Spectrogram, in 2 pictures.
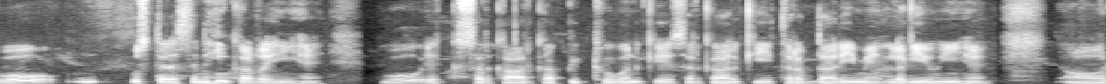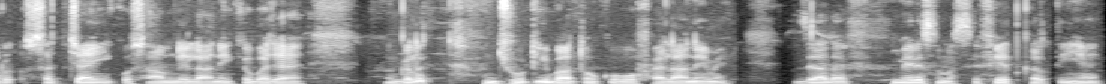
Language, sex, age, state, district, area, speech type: Urdu, male, 45-60, Bihar, Khagaria, rural, spontaneous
